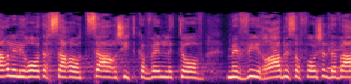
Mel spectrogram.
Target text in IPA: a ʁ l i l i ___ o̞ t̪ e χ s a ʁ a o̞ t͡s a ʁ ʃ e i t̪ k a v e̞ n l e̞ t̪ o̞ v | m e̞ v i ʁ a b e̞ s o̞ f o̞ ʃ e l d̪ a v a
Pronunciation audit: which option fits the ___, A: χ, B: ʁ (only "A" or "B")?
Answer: B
